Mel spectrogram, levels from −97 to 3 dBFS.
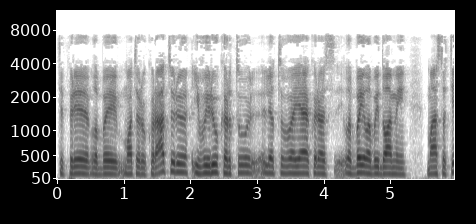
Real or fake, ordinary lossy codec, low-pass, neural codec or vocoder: real; MP3, 32 kbps; 7.2 kHz; none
